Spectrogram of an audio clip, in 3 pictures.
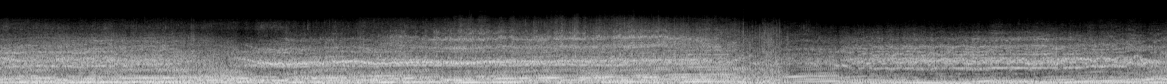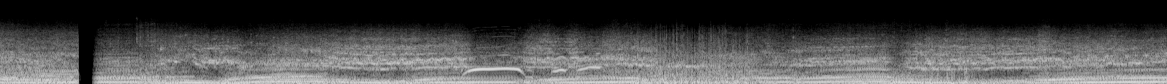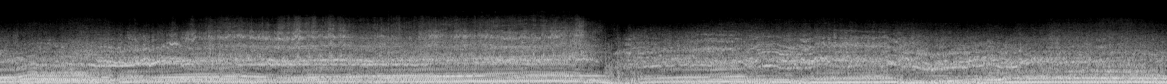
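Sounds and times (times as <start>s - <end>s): car engine revving: 0.0s - 35.0s
tyres skidding: 0.0s - 35.0s.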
